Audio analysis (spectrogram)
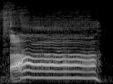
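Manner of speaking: high loud yelp after a dare; short scream. Acted. Dared by viewers, he lets out a loud yelp. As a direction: let out a sudden shriek.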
